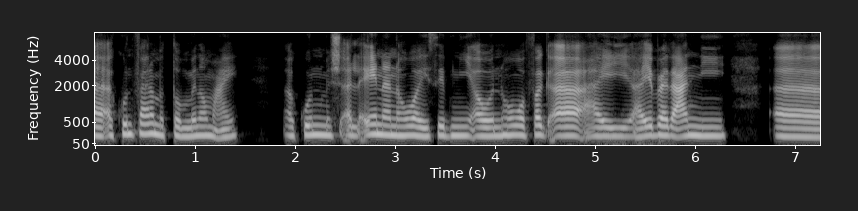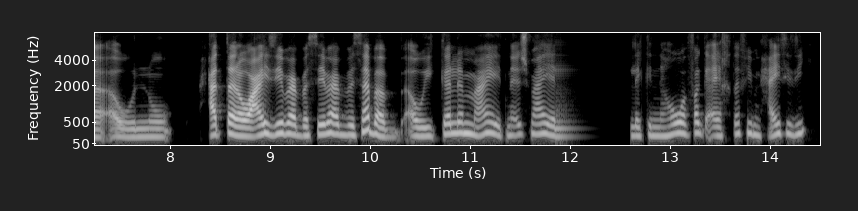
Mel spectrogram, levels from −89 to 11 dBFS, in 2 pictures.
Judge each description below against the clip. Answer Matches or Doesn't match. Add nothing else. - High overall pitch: Matches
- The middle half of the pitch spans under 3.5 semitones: Matches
